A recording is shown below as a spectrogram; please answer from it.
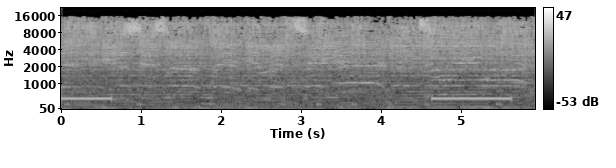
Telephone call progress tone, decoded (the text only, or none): ringback tone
